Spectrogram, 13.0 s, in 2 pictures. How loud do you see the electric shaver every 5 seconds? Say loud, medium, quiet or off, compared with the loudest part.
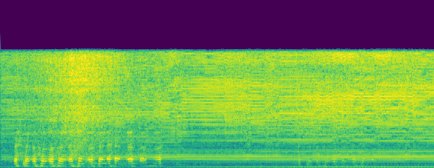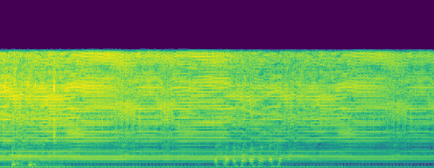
loud, loud, medium.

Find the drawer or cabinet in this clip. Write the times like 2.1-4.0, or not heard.
6.5-7.5.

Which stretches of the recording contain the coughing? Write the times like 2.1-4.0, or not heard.
0.2-2.5, 4.5-5.7, 9.7-10.9.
